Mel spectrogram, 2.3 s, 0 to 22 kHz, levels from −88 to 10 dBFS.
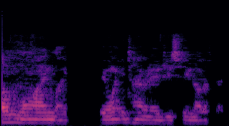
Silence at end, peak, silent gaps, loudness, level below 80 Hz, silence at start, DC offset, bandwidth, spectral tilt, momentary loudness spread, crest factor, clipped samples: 0.05 s; -22 dBFS; 0.76-1.00 s; -42 LUFS; -84 dBFS; 0 s; under 0.1%; 7.4 kHz; -4 dB/octave; 10 LU; 20 dB; under 0.1%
